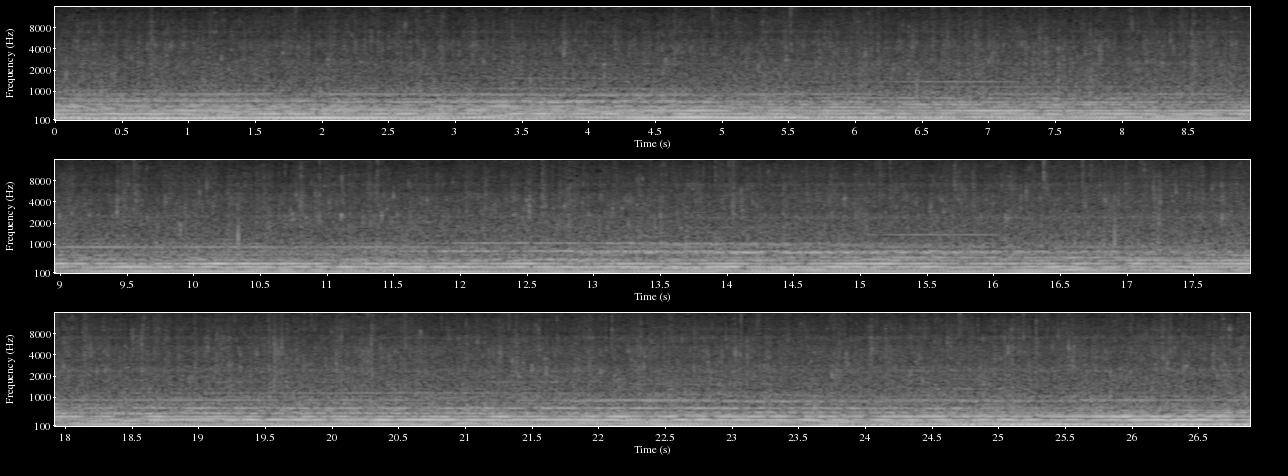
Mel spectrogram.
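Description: Calm new-age music of slow, sustained held tones playing over steady rainfall with scattered individual drops. The deep bass note fades out about three-quarters of the way through.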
